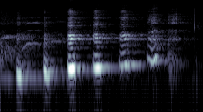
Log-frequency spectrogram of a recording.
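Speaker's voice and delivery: very high giddy giggle. Real, not acted. Laughing at coworkers after her happy answer, high giggle. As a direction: let a delighted giggle escape.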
